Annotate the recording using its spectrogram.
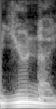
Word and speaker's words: Joona: I like to call him Yuna. You're talking about J-O-O-N-A? – It might be Yuna. I'm not no, sure. No, they pronounce it like you do.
